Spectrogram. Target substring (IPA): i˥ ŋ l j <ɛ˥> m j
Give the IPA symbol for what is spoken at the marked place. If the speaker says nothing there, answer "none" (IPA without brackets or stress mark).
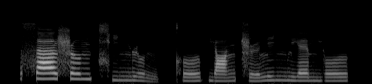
ɛ˥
